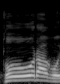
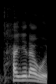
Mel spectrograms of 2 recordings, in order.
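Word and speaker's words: 度: 여기서 도라고 읽지 않고 헤아릴 탁이라고 읽습니다.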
